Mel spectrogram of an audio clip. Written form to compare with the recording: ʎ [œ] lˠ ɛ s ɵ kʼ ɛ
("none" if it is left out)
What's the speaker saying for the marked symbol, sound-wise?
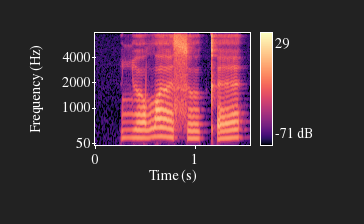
ø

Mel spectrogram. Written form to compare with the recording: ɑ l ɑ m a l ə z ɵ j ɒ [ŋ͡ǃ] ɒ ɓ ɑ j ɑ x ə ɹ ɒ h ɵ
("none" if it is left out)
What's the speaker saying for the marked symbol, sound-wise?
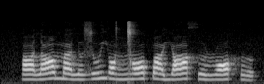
ŋ͡ǀ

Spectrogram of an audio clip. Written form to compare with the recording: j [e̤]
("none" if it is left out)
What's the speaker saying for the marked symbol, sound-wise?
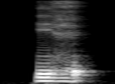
e̤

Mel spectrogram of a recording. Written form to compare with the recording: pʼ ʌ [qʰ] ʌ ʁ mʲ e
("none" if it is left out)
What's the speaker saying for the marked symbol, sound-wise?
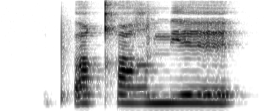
qʰ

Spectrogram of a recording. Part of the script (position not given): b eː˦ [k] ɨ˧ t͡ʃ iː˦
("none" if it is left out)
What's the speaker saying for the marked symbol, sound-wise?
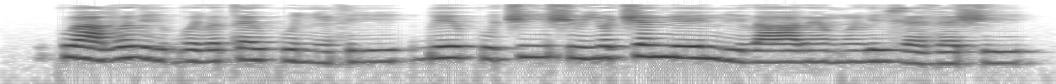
kʷ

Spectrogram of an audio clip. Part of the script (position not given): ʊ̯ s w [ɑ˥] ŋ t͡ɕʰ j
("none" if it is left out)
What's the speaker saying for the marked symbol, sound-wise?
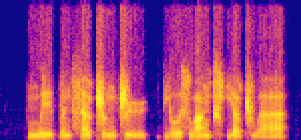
ɑ˥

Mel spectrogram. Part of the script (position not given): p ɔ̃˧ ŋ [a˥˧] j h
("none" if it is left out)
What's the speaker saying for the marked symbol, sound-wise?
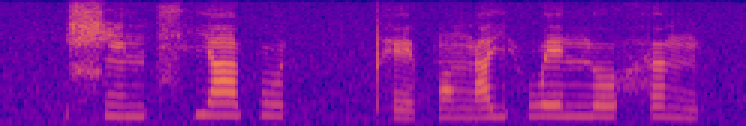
a˥˧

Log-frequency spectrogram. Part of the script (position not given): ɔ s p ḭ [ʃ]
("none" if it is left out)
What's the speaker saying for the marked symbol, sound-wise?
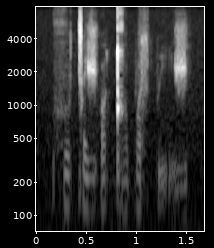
ʒ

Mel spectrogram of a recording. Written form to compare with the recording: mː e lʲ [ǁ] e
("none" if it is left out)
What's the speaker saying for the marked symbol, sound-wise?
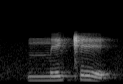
ǁ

